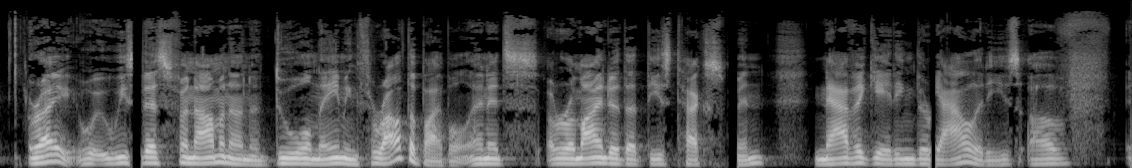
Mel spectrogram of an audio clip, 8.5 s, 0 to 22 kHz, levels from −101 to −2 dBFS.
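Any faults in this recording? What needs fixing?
Damaged data in a compressed stream causes three short glitches in this speech: 0.96 to 1.08 s, just before "phenomenon of dual naming"; 5.42 to 5.55 s, right after "reminder that these texts"; and 6.94 to 7.04 s. Each lasts about a tenth of a second and sounds like a chirp, squawk, click or short hole. Corrupted bytes make the decoder misread those frames and lose sync until it finds the next valid frame header. Re-fetch or re-encode from an intact source, and transfer with checksums so damaged frames are caught before playback.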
